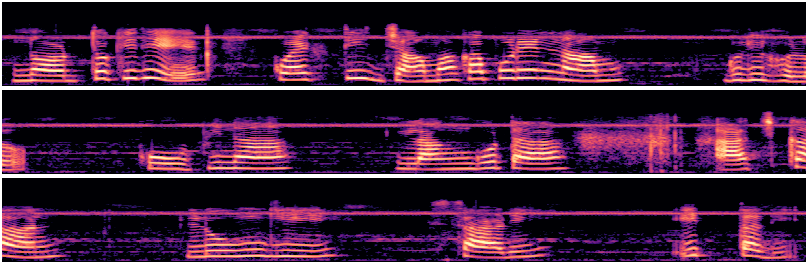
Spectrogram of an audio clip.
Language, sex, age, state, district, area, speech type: Bengali, female, 18-30, West Bengal, Malda, urban, spontaneous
